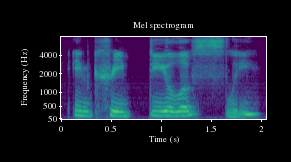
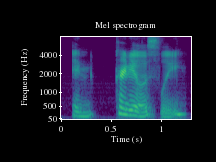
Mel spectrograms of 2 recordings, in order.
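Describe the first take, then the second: First: "Incredulously" said slowly and haltingly as in-cree-dih-LOH-slee, vowels garbled; stumbling mispronunciation. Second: "Incredulously" said properly as in-CRED-yuh-lus-lee with a light rise; corrected pronunciation. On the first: Reader tripping over a big word, slow botched "Incredulously". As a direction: sound out "Incredulously" wrongly, slow and unsure, like in-cree-di-lo-sly. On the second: Reader fixing her stumble, "Incredulously" said correctly. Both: Shown as a demonstration. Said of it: "Ah, that's a big word".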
